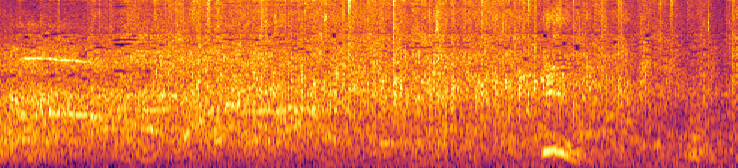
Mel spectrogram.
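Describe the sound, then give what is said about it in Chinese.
Sustained applause from an audience at a live stage variety performance, dense, steady clapping that stays loud throughout with voices mingled in the crowd noise. “郭金杰上来听听咱这掌声”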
